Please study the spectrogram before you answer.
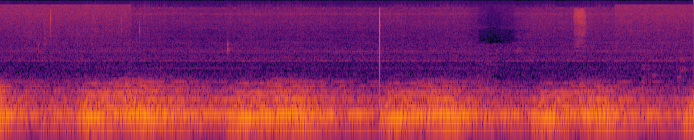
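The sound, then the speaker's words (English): Electric guitar played through an Earthquaker Dispatch Master delay and reverb pedal with the reverb turned up, so it no longer sounds like a guitar: a steady, washy wall of low and midrange sustained tones with slow gentle swells and no clear note attacks. “It doesn't even sound like a guitar anymore. No. I'm going to roll up with some reverb.”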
